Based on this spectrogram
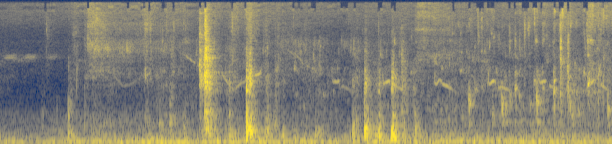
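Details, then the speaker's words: Newly plumbed outdoor hydroponic system, water tank full, first test: low steady pump hum under splashing and trickling water through the pipes; pump running normally. "Let's plug this in and I will show you how it works. Alright, we just plug it in and let her pump."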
